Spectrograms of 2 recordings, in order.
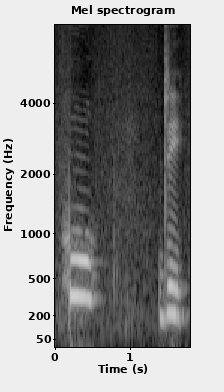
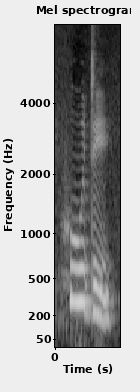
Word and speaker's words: hoodie: Thì chúng ta trọng âm nó là ở hoodie, hoodie, hoodie.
